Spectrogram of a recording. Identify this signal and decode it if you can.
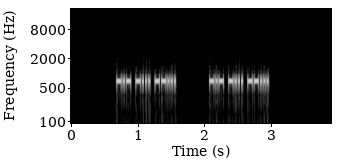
Morse code, heard as a keyed tone, about 47 wpm, 700 Hz. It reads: KB7 KB7
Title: USA Call Sign Prefixes - Repeated 2x - 50wpm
